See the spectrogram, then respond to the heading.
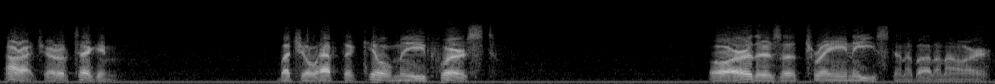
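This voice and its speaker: An actor playing a dry, unbending American frontier US marshal in an old-time radio western. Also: male voice, deep voice, slow, pauses often, bright, forceful tone, heavily acted, poor audio. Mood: firm, unyielding. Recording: vintage radio drama recording.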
